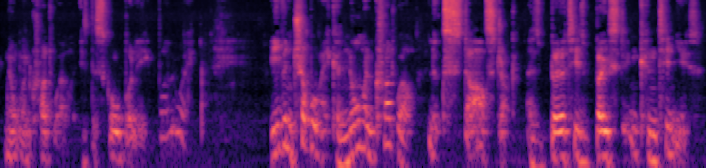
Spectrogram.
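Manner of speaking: usual speaking voice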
